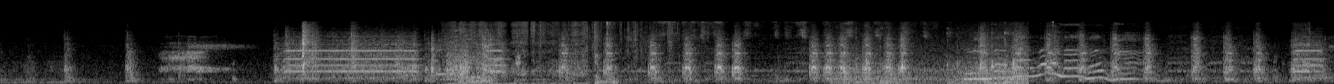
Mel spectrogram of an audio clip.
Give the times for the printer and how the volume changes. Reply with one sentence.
The printer can be heard from 0.0 to 13.3 s, getting louder then quieter.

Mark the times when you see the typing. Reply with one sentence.
You can hear the typing from 8.3 to 10.6 s.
